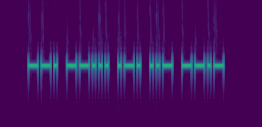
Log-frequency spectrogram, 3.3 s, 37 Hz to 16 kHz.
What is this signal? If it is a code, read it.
Morse code, heard as a keyed tone, about 30 wpm, 700 Hz. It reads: G7RUQ
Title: DXCC-100 Call Signs - 5 Characters - Repeated 2x - 30wpm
